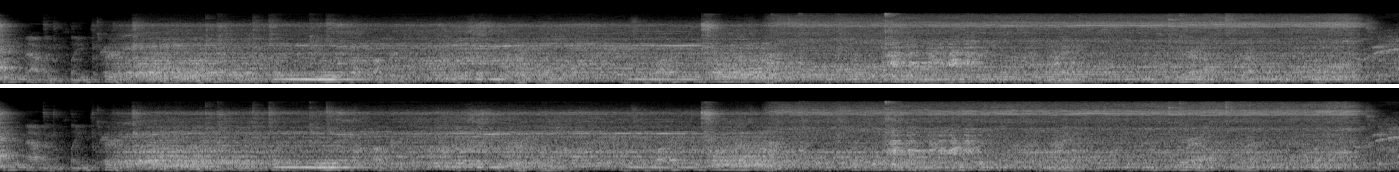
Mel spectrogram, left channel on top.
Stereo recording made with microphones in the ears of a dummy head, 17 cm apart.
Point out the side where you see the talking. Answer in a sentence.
You can hear the talking in the centre.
